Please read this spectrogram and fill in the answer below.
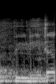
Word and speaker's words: पीड़िता: सही उच्चारण क्या होगा तो पीड़िता का सही उच्चारण होगा पीड़िता यह वाला ढ नहीं आता ता य वाला पीडिता मनुष्य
